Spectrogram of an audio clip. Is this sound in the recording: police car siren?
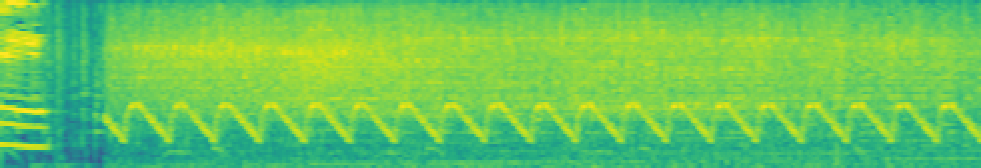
yes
